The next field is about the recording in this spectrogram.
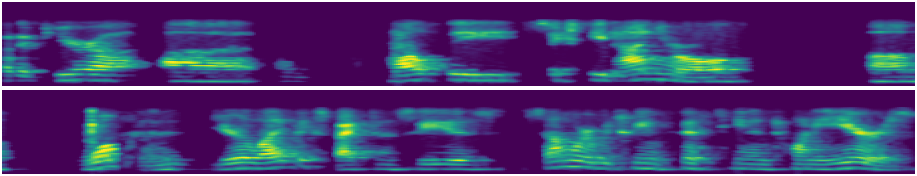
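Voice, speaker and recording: A man's medium-pitched voice at a moderate pace, with ordinary pitch variation and long, frequent pauses. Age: 60s. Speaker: physician. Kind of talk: Q&A answering caller questions. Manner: halting, many repetitions.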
